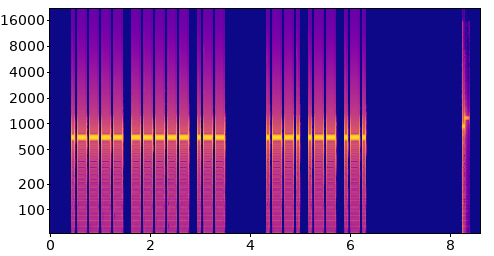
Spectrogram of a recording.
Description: Morse code, heard as a keyed tone, about 20 wpm, 700 Hz. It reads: 10W PWR
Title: Common QSO Phrases - 2x Word-Spacing - 20wpm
